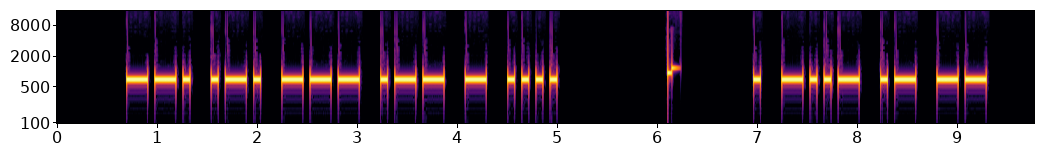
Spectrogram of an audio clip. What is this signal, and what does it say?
Morse code, heard as a keyed tone, about 17 wpm, 700 Hz. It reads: GROWTH EXAM
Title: Sentences from Top 1000 Words - Review Part 5 - New Word Drill - 17wpm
